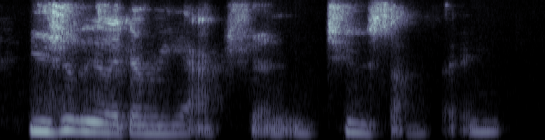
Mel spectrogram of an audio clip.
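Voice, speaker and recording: Somewhat breathy female voice of medium pitch, with ordinary pitch variation. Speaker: university student presenter. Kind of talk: lecture. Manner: casual, filler-heavy.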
